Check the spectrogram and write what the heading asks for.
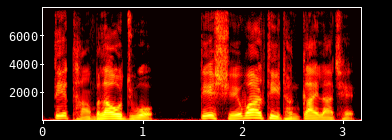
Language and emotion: Gujarati, disgusted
